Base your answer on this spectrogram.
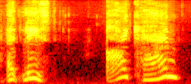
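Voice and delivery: a proud little grin in the voice; Dumbo smiling. Acted. Dumbo tells the boys he can fly, high and smiling. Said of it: "said Dumbo, smiling".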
